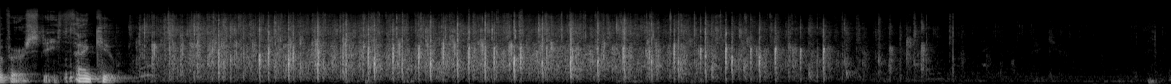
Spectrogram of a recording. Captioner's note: applause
